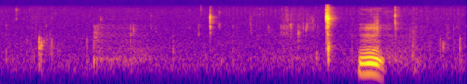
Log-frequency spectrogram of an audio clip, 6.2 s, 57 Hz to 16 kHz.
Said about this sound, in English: I'm doing a tea tasting cupping of Jungpana Muscatel Organic Spring First Flush 2014 Dialing Black Tea. And I will illustrate with a photo here without no filter. And take now a sip here and see how it tastes like.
